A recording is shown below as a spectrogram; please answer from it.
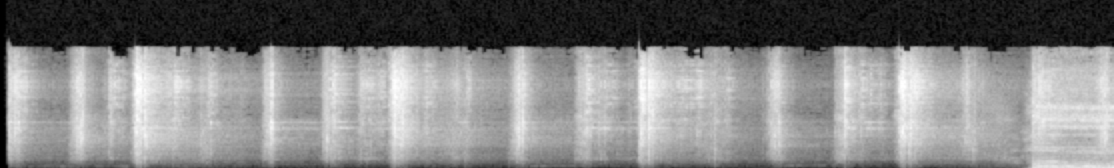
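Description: Sparse tambourine-like percussion hits with a jingly rattle, roughly one or two a second at an uneven pace. Just before the end a loud music track with heavy deep bass comes in suddenly.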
